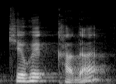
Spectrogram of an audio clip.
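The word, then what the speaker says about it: 계획하다: প্রথম পিকচারে আছে ইউহ্যাঙ্গুল ভ্রমণ, খেহেক খাদা। গিউকটা হিউতের স্থানে গিয়ে ক্ষয়ের মতন উচ্চারণ হবে। খেহেক খাদা পরিকল্পনা করা।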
